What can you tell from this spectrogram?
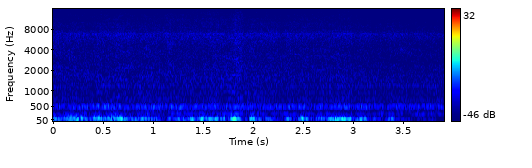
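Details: A brief stretch of steady honey bee humming among cherry blossoms, partly covered by heavy, fluttering low-pitched rumble.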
